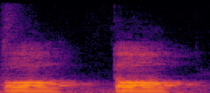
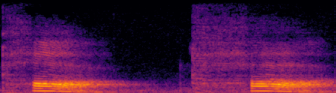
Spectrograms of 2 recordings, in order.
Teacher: T, makes the sound da, da, but when it's aspirated, it is ta, ta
